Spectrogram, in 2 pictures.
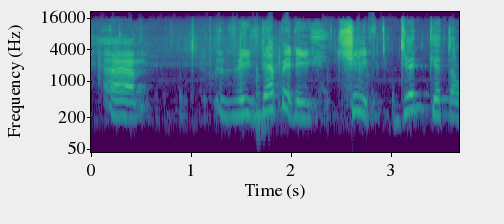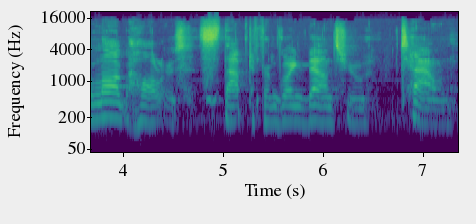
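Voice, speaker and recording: At a very slow pace, a woman with an American accent speaks at a medium pitch and with lively intonation. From Michigan, US Midwest. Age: 80s+. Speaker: resident making public comment. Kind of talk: public comment at council meeting. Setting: city commission meeting room.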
